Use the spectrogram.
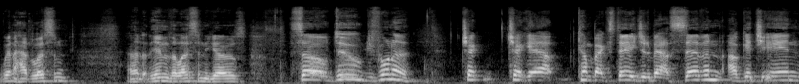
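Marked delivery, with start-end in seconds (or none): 2.9-8.0 put-on American accent, much higher pitch. Retelling what a guy said to him at the end of a lesson: American accent. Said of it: "That's my American accent".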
